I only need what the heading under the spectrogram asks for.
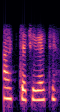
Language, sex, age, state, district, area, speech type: Bengali, female, 18-30, West Bengal, Birbhum, urban, conversation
